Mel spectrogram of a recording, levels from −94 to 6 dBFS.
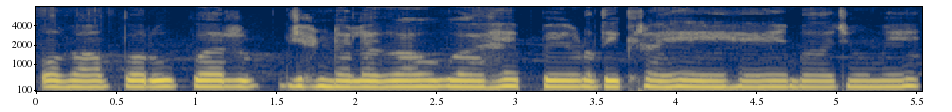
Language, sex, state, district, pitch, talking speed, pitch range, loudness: Hindi, female, Chhattisgarh, Bastar, 215 Hz, 150 wpm, 210-220 Hz, -12 LUFS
